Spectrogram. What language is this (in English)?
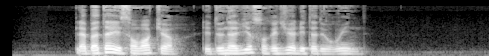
French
